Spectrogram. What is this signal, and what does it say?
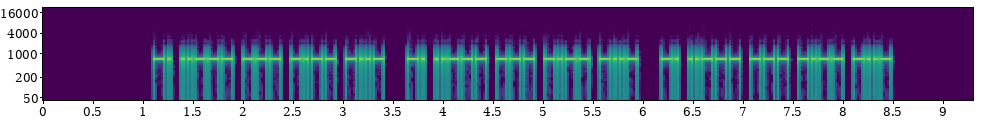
Morse code, heard as a keyed tone, about 34 wpm, 700 Hz. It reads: N2OYX N2OYX N2OYX
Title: USA Call Signs Repeated 3x 35wpm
